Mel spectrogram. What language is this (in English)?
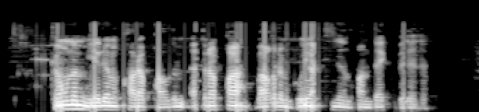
Uyghur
